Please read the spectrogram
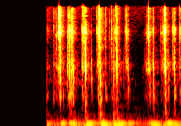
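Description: Typing sound effect: a quick run of keystroke clicks, about six a second, starting about half a second in, over a low hum.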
